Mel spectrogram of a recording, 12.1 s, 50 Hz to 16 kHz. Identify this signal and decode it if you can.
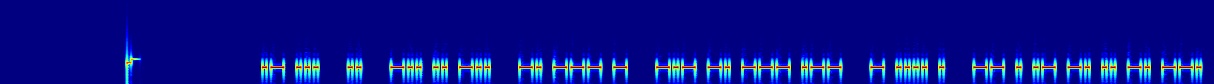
Morse code, heard as a keyed tone, about 28 wpm, 700 Hz. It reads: AS I DID NOT KNOW THE MEANING
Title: Sentences from Top 1000 Words - Review Part 6 - 28wpm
